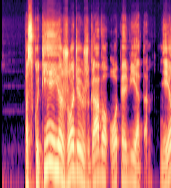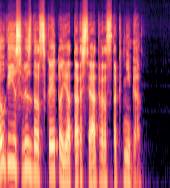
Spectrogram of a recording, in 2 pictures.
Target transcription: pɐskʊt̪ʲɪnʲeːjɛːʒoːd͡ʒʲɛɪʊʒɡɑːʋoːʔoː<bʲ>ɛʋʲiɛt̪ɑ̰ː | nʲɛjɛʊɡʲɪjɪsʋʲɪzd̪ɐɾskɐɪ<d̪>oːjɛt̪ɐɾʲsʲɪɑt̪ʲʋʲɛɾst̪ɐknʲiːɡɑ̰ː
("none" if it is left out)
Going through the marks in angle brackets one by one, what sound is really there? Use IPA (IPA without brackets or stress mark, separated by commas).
pʲ, t̪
